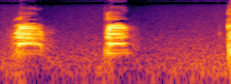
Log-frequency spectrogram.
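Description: A man's voice giving two short, harsh shouted 'ah!' cries about a second apart, a mock cry of alarm.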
